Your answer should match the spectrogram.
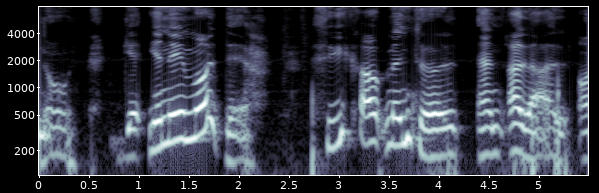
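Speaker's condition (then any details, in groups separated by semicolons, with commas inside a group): Cerebral palsy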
